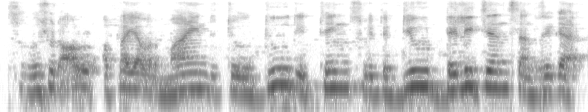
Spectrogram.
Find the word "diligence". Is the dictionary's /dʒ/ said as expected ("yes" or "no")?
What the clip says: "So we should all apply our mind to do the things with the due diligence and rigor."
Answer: yes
